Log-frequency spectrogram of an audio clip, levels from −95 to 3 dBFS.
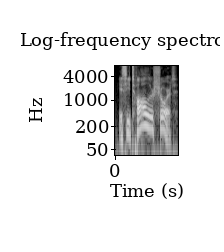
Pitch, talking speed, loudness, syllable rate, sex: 155 Hz, 235 wpm, -18 LUFS, 4.6 syllables/s, male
